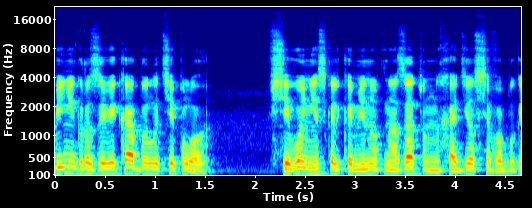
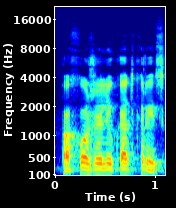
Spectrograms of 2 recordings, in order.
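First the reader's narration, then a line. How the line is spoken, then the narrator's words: Plain. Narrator (Russian): сказал Кирилл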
